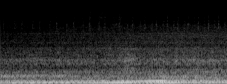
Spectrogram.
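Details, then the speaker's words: 1988 Ford F150 with EEC IV and hesitation problem, during key-on engine-running self-test at idle: steady low rumble swelling mid-clip as rpm rises while the computer tests the idle air control valve; normal idle speed rise. "hear the RPM rising. It's checking the idle air control valve."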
